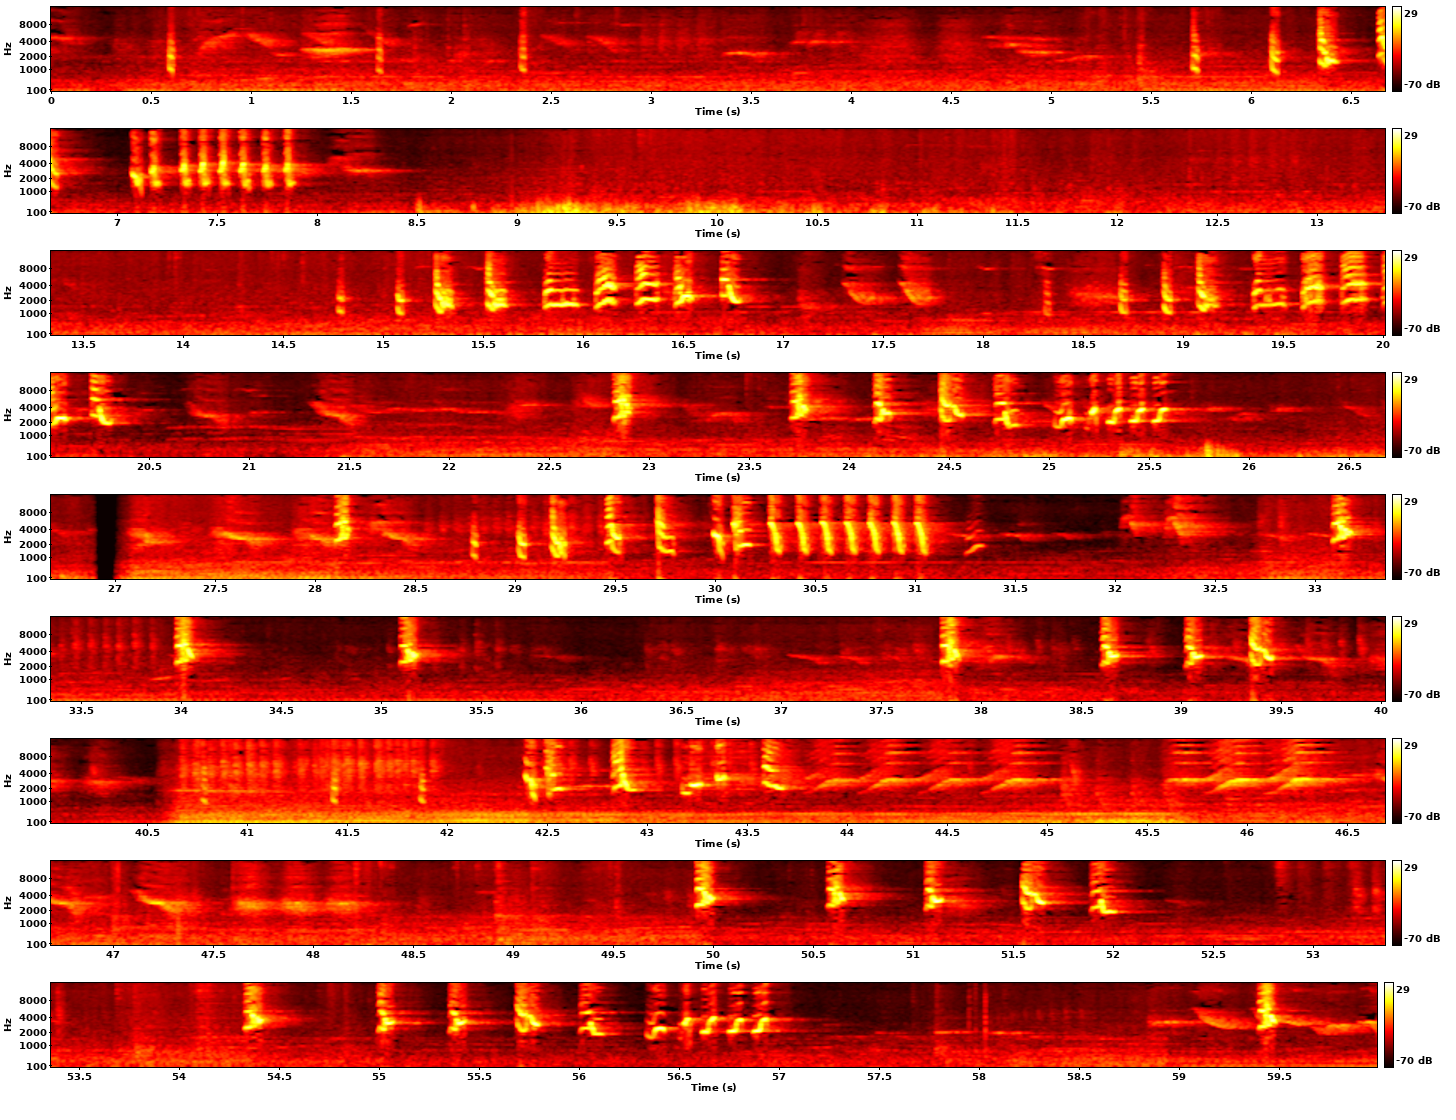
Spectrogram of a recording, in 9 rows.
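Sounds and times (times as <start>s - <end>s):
bird chirping and whistling: 5.0s - 8.0s, 18.3s - 20.4s, 40.6s - 46.9s.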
